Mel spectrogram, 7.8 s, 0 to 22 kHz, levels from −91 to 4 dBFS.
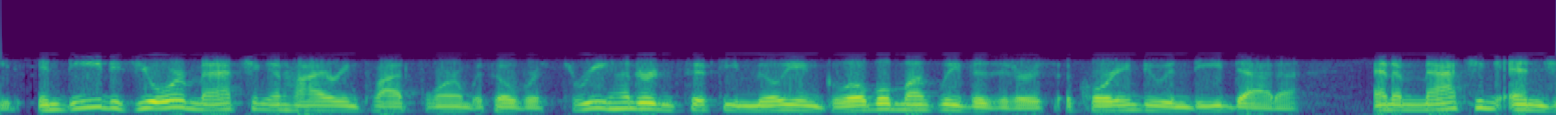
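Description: From start to finish the speech carries Dialogic VOX ADPCM damage, the 4-bit adaptive coding used for phone menus and voicemail. Nothing reaches above 3 kHz, which fits the 6,000-sample rate at 24 kbps, and a line band of roughly 150 Hz to 3.6 kHz thins the low end. The coarse step sizes leave a heavy, gritty hiss that rides along with each syllable. On a spectrogram the energy stops flat at 3 kHz, with grainy noise filling the band wherever speech is present.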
